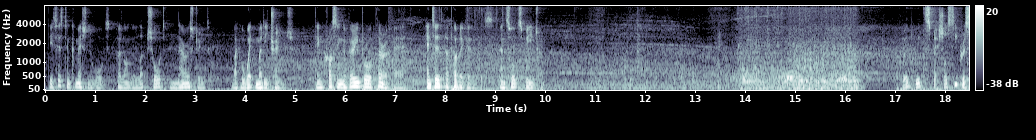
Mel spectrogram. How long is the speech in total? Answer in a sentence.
You can hear the speech for 11 seconds altogether.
